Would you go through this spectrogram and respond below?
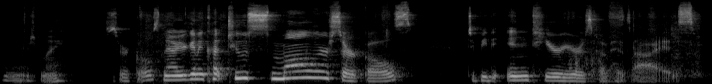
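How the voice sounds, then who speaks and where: A woman's voice: medium pitch, lively intonation, measured pace, vocal fry, slight background noise. A woman chatting through a step-by-step craft for children, asking questions and answering them herself. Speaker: children's librarian leading a craft.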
